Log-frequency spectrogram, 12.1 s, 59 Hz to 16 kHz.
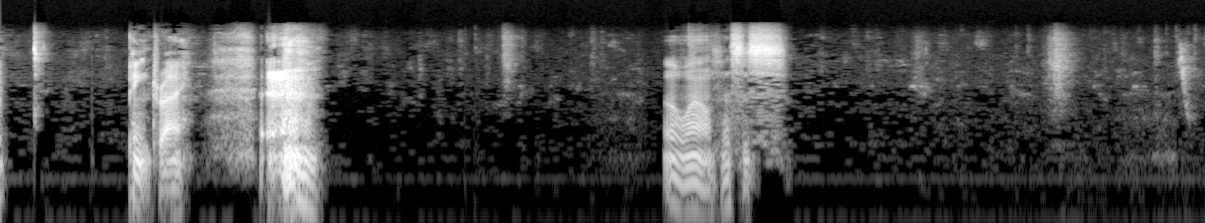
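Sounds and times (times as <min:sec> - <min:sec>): man clearing throat: 0:02.5 - 0:03.3.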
